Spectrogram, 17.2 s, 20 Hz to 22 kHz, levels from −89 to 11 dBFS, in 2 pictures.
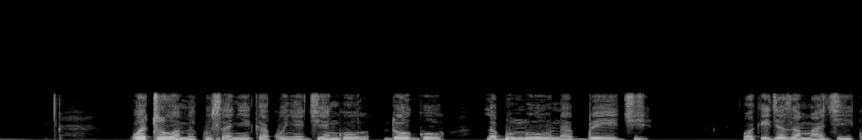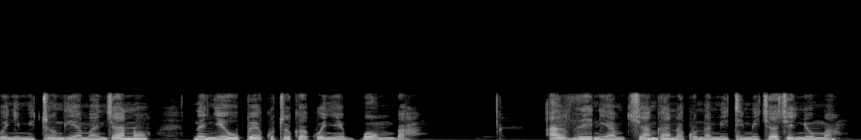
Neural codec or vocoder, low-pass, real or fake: codec, 16 kHz, 16 kbps, FreqCodec, larger model; 7.2 kHz; fake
